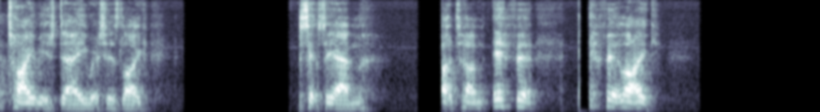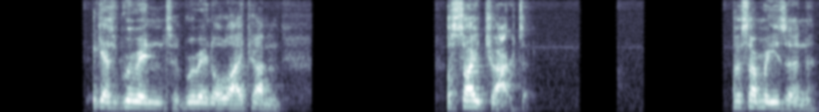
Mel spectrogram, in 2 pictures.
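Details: Adult man, an army medic becoming a personal trainer, who has a stammer; stuttering.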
